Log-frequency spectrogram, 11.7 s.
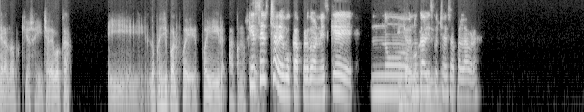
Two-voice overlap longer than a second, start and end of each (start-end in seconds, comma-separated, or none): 7.9-9.3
